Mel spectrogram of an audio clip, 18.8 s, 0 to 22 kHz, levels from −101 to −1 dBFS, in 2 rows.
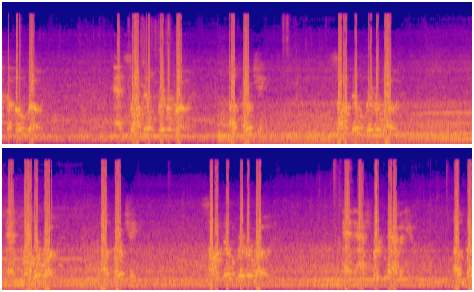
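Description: Violent, sharp cracks burst from the loudest peaks throughout: integer overflow, where a gain pushed about 4 dB too hot wraps around a small fraction of samples to the opposite sign instead of limiting.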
